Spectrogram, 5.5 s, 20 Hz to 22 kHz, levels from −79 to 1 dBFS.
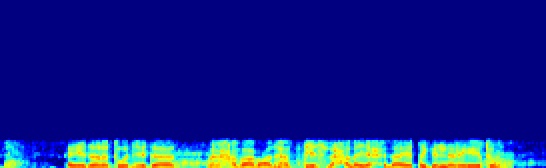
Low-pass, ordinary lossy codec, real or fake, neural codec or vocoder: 3.6 kHz; Opus, 16 kbps; fake; codec, 16 kHz, 4 kbps, FunCodec, trained on LibriTTS, 50 frames a second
